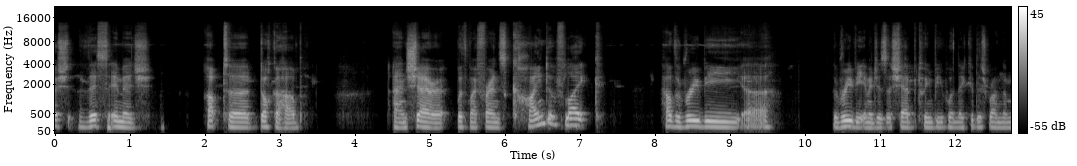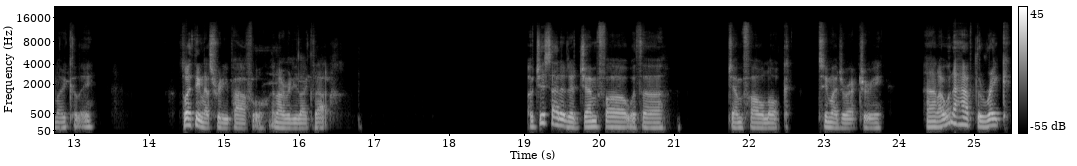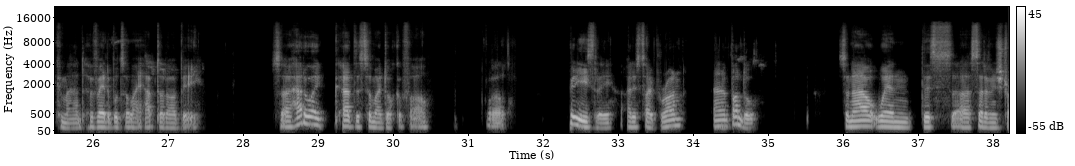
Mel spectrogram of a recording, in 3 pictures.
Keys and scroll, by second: 12.8 super+Tab, 31.4 Escape, 31.9-35.8 typing, 32.0 Escape, 37.5 typing.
